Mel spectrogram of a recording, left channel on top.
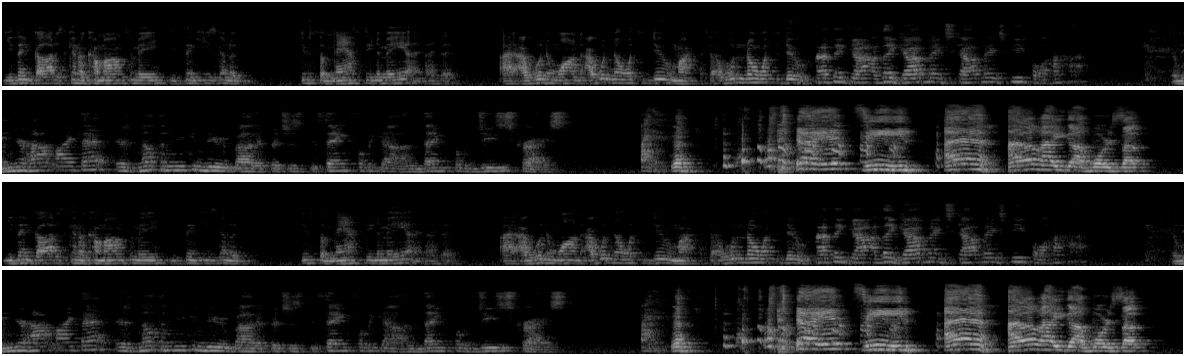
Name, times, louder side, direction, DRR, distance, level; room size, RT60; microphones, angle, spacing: voice 1, 0.0-2.5 3.0-4.5 5.0-8.1 11.4-11.9 18.2-18.6 19.0-20.8 21.6-21.7, left 2 dB, 65° left, 0.7 m, -39 dB
voice 2, 8.1-10.8 11.7-17.5, left 1 dB, 25° left, 0.9 m, -41 dB
voice 3, 19.6-20.9 21.2-23.2, right 2 dB, 15° right, 0.5 m, -28 dB
3.6 x 2.1 x 2.8 m
head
